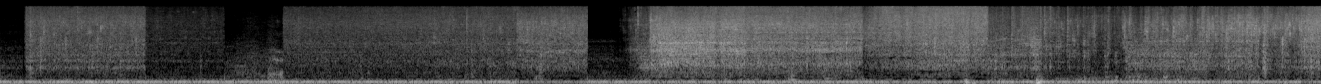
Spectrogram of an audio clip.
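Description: Food frying in hot oil: breaded walleye deep-frying in a saucepan and a ribeye steak searing in a cast iron skillet. The steady sizzle jumps in level at several abrupt cuts and is loudest in the second half, over a steady low hum.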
